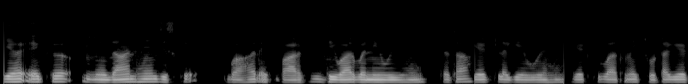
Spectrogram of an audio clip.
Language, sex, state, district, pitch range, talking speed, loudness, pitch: Hindi, male, Chhattisgarh, Raigarh, 110-120 Hz, 215 wpm, -28 LUFS, 115 Hz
